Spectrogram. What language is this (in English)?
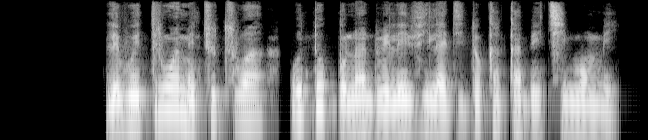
Gen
